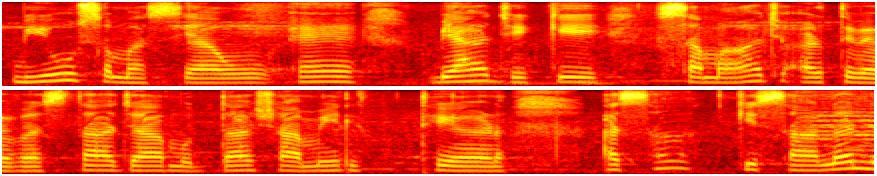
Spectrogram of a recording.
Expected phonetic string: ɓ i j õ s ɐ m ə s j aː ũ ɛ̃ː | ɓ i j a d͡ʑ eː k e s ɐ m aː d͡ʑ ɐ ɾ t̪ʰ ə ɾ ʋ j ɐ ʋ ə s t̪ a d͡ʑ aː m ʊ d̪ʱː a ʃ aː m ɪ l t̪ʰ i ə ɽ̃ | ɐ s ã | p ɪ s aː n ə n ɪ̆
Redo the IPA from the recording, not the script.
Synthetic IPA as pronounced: ɓ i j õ s ɐ m ə s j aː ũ ɛ̃ː | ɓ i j a d͡ʑ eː k e s ɐ m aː d͡ʑ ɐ ɾ t̪ʰ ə ʋ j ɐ ʋ ə s t̪ʰ a d͡ʑ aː m ʊ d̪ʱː a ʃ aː m ɪ l t̪ʰ i ə ɽ̃ | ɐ s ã | k ɪ s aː n ə n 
